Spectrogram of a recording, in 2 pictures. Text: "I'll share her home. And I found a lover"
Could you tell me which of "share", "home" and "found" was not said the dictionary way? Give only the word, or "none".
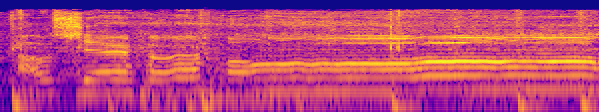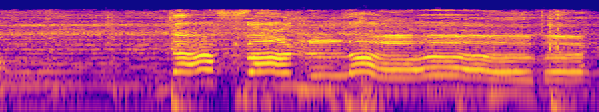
found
